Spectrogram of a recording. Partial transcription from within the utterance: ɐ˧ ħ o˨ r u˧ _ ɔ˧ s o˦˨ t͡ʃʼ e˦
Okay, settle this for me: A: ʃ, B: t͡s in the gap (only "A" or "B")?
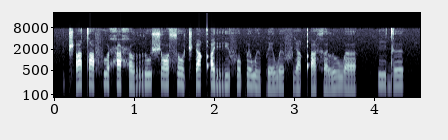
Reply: A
